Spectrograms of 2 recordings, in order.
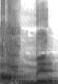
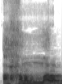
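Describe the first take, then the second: First: The second syllable is said as 'med'. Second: The second syllable is said as a doubled 'mmod'. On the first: "এটাকে আহমেদ বলা যাবে না" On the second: "আহম্মদ বলা যাবে না"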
